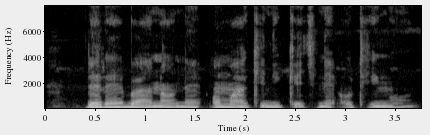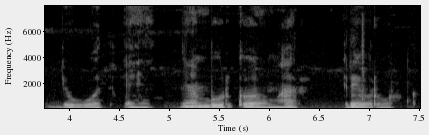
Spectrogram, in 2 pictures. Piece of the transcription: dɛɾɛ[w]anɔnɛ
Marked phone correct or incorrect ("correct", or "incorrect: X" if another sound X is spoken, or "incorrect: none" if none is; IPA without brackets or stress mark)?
incorrect: b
